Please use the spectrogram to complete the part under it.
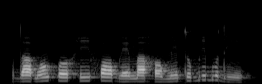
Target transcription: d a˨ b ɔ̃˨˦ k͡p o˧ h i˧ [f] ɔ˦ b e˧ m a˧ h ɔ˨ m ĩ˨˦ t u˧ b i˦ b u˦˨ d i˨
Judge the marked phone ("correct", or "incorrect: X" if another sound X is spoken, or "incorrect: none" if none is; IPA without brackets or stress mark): correct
